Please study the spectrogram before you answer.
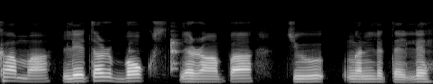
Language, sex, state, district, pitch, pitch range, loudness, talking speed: Wancho, male, Arunachal Pradesh, Longding, 135 Hz, 130-150 Hz, -17 LUFS, 110 wpm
